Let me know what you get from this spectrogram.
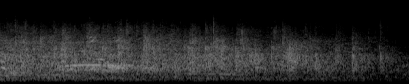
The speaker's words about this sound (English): And I thought, yeah, you can clap for her, yeah.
